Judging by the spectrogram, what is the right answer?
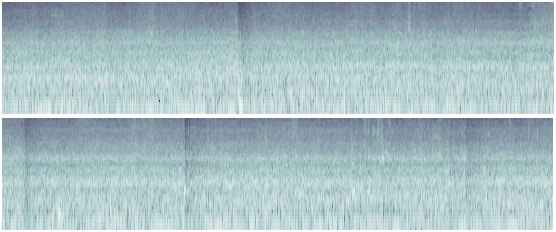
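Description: A boat engine running steadily with a low drone, mixed with wind and water noise.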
